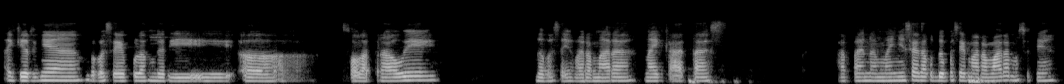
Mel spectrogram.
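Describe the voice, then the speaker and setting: A woman with a somewhat low voice gives a personal faith testimony. She talks earnestly and directly to her listeners, pausing on fillers and restarting her sentences. The recording sounds dull and lo-fi. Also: flat delivery, creaky. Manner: earnest, addresses listeners as brothers and sisters; halting, with many fillers and self-corrections. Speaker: testimony speaker.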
